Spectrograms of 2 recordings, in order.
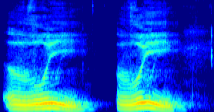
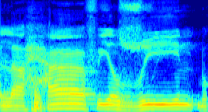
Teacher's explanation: huruf dha ini saudaranya tha, zal, dha, ujung lidah keluar, kemudian halus sekali. Akan tetapi pada huruf dha harus tebal, halus, halus dan tebal.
